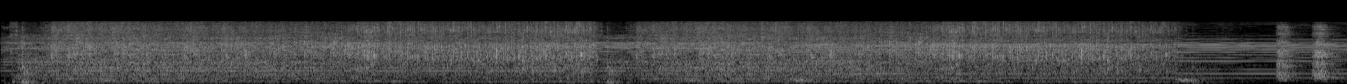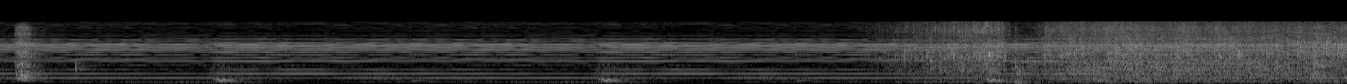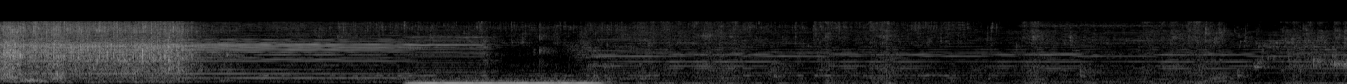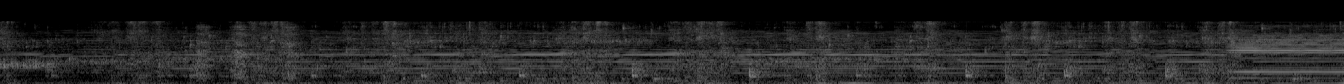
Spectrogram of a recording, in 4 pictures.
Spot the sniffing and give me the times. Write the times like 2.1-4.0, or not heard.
12.8-14.2, 26.6-27.6, 42.4-43.4.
